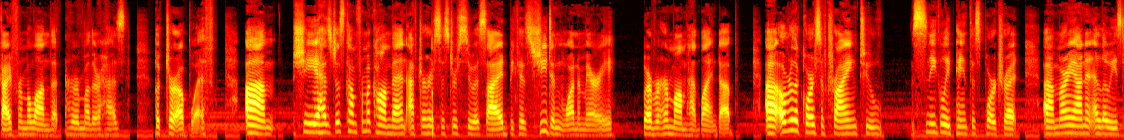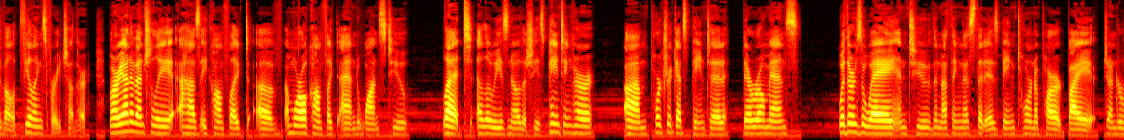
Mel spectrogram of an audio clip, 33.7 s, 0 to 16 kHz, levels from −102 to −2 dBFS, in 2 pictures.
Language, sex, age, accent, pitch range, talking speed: English, female, 20-39, American, 160-205 Hz, 160 wpm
